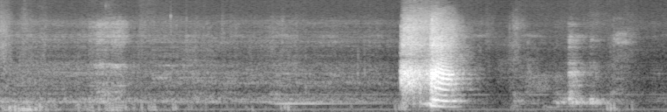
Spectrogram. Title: I sneeze as I watch The Green Mile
